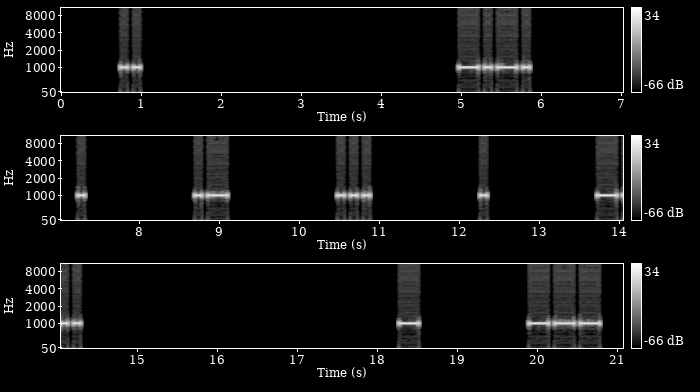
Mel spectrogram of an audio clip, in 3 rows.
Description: Morse code, heard as a keyed tone, about 15 wpm, spaced as for 5 wpm, 1000 Hz. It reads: I CEASED TO
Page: New quotes every day in morse code at 5 Words per minute.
